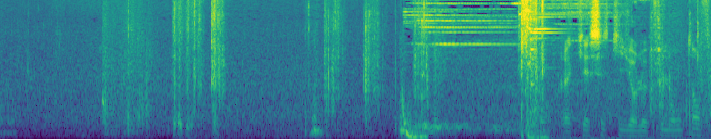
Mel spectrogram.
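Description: Short menu clicks and chimes sound in quick succession.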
